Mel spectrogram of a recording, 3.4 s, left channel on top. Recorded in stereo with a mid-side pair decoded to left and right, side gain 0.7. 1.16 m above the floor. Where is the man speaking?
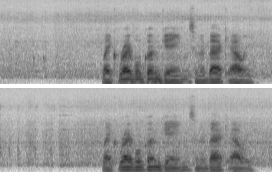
25° left, 0.8 m.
